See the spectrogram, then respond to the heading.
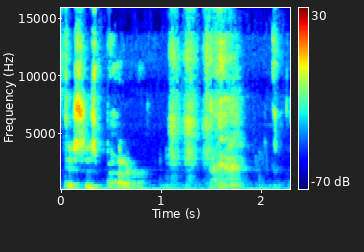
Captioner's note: laughing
